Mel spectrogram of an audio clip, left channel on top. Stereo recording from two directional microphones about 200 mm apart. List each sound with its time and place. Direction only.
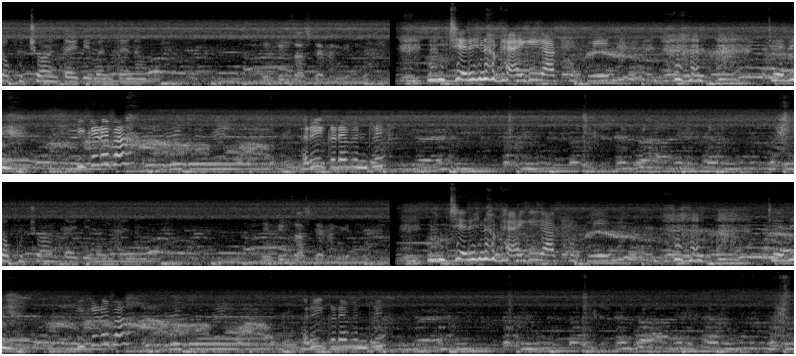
0.3 s speech: 15° left (ahead or behind)
4.0 s a woman's voice: 5° left (ahead or behind)
8.8 s speech: 10° left (ahead or behind)
10.9 s a woman's voice: 5° left (ahead or behind)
